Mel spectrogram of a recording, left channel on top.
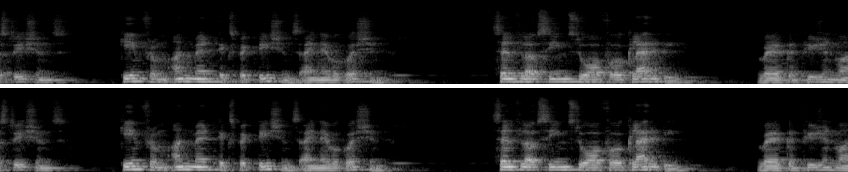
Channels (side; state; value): both; normal; correlation 0.76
